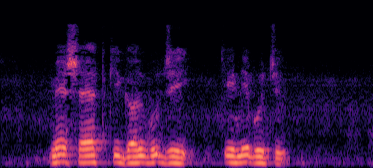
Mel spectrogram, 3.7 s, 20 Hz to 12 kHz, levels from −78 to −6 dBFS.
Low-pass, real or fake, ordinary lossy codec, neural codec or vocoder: 7.2 kHz; fake; MP3, 32 kbps; codec, 16 kHz, 0.9 kbps, LongCat-Audio-Codec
